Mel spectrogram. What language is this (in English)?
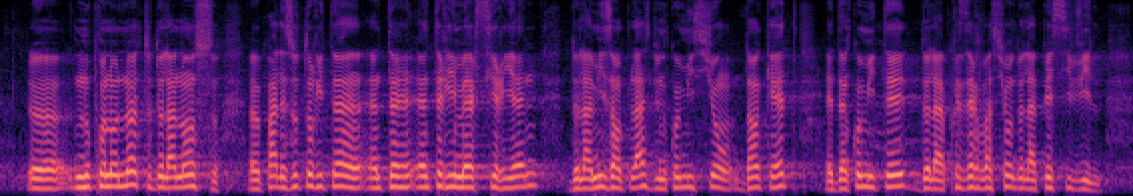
French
